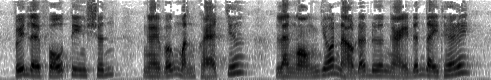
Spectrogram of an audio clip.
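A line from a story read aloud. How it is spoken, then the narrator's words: Smiling reply. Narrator (Vietnamese): mỉm cười đáp lại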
